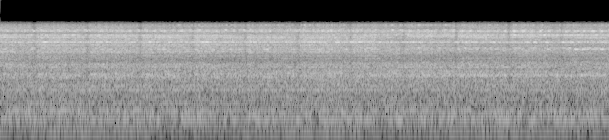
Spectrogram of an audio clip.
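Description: Metal lathe running steadily, spinning a sawmill carriage wheel for resurfacing its tread: a constant mechanical whir with several high, steady whining tones over it.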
